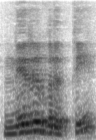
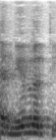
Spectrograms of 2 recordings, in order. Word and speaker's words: निर्वृत्ति: अगर आप उसको निर्वृत्ति की जगह निवृत्ति पढ़ेंगे, आपका एक आंसर या आपका इंटरप्रिटेशन एकदम उल्टा होगा, ये गलत होगा। इसलिए आप इसको अच्छे से प्रोनाउंस कीजिए, निर्वृत्ति नॉट निवृत्ति।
